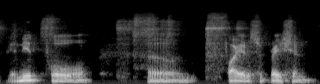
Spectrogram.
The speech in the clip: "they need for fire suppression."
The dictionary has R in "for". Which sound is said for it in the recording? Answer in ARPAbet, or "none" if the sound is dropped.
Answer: L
